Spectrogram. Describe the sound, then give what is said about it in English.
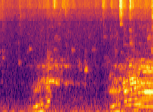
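A cow moos in the background: two faint, drawn-out, low calls with a rich, tonal quality, the second longer and a little louder than the first. “Who has a cow mooing right now in the background? What is that? Sounds like a video game.”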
